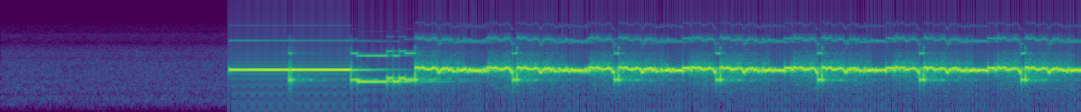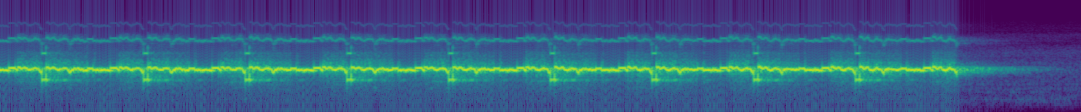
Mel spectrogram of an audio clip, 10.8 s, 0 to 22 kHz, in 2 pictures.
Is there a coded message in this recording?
Yes: SSTV (slow-scan television), PD 120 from 1.1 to 10.2 s, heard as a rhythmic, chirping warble, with room echo.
